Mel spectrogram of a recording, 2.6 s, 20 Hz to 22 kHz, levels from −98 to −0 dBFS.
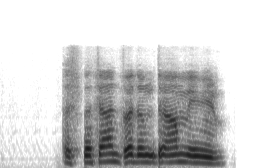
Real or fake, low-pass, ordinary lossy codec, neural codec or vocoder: fake; 7.2 kHz; AAC, 32 kbps; codec, 16 kHz, 0.5 kbps, FunCodec, trained on Chinese and English, 25 frames a second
